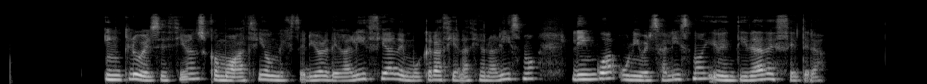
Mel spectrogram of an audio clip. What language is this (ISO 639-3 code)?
glg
